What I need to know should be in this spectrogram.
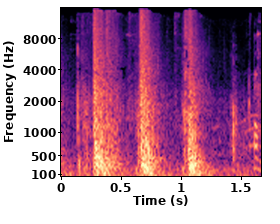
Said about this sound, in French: Je réponds à leurs tirs. Je vise leur position pour qu'ils cessent de nous bombarder.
